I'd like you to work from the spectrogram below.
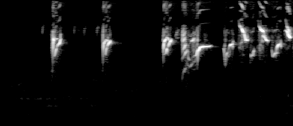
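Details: European goldfinch singing, offered as song for young goldfinches to learn: two spaced high chirps, then a lively jumble of twittering, buzzy notes with a short drawn-out whistle in the middle, still going as it ends.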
